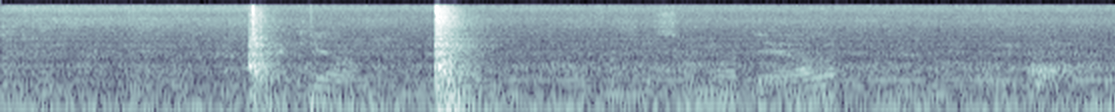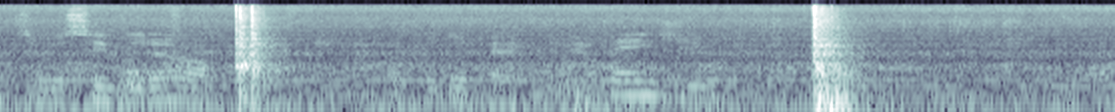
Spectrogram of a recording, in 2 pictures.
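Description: Metal knocks sharply on a steel counter.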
